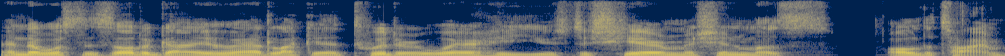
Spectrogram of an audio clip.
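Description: Fairly low in pitch, a man with an ordinary speaking voice keeps his intonation fairly even on a very clean recording with a silent background. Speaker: machinima creator and filmmaker. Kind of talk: casual interview conversation.

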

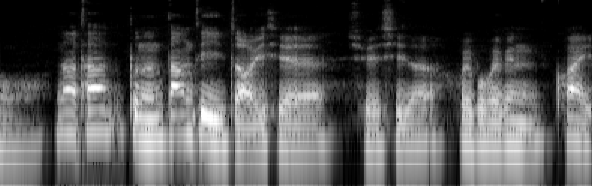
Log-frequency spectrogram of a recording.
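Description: Against a quiet background, a man speaks very slowly with hardly any pauses. His pitch is medium, with ordinary pitch variation. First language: a Chinese dialect (speaking Chinese). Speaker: software developer, hobby Japanese learner. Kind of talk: casual interview conversation. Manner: halting, many fillers.

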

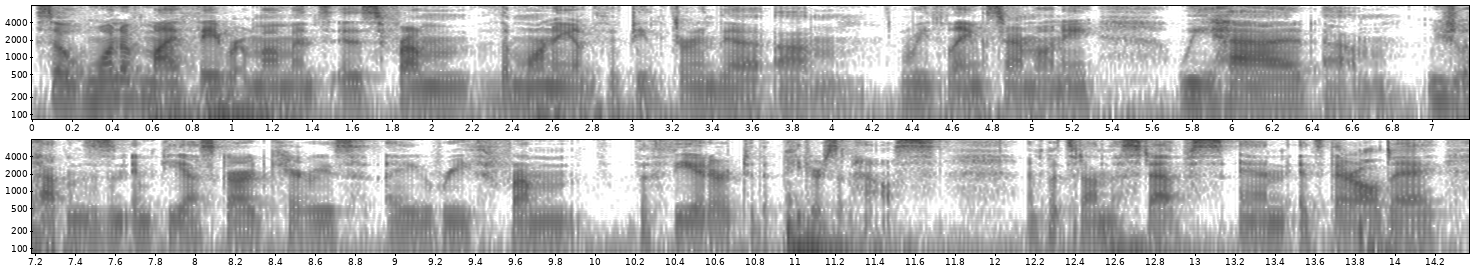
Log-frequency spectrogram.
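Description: A woman with a very deep, low pitch speaks at a moderate pace in a monotone, flat intonation, with big swings in loudness and audible room echo. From military family, moved often (Germany, Texas, Virginia). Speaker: theater programming manager. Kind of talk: casual chat.

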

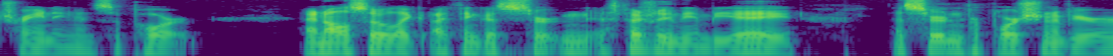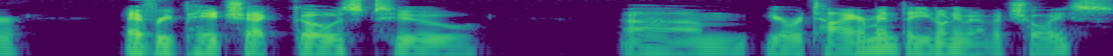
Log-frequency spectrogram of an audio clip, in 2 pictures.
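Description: With a Canadian accent, a man talks at a fairly quick pace with medium pitch and ordinary pitch variation. The recording is very clean and dry, close with no echo and a silent background. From Canada. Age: 30s. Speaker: podcast host. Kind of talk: casual chat. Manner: halting, many fillers.

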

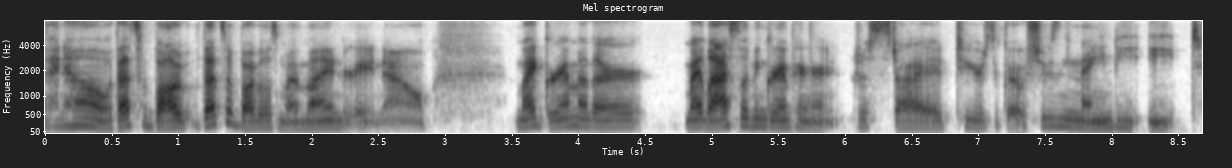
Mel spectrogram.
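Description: In a quiet setting, a woman with an unremarkable speaking voice talks at medium pitch and a moderate pace, with ordinary pitch variation. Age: 40s. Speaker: podcast host. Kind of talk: interview.

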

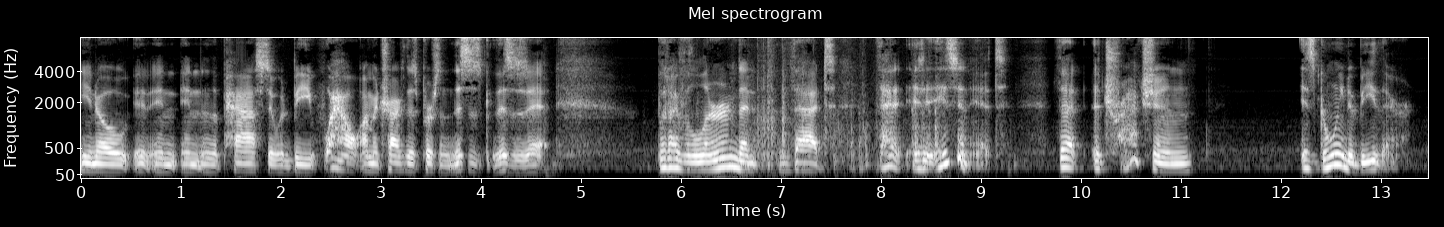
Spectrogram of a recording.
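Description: Against noticeable background noise, a man talks at a fairly slow pace with ordinary pitch variation and long, frequent pauses. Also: medium pitch for a man. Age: 30s. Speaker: marriage and family therapist, podcast host. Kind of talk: personal monologue. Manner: halting, many fillers; improvised.

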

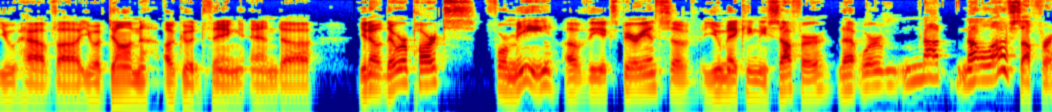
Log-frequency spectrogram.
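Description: At a fairly slow pace, a man with a Midwestern American accent speaks with very wide pitch swings against a quiet background. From Chicago.

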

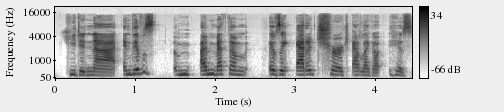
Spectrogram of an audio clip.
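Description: With an American accent, a woman speaks in a plain, everyday voice at medium pitch and a moderate pace, with ordinary pitch variation and a dry, close sound with no echo. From Orlando, Florida. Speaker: actress. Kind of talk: casual chat. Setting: remote call from her shed. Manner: laughs often.

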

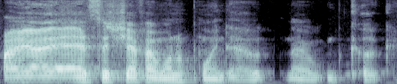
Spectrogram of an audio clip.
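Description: Over music in the background, the speaker talks at a moderate pace. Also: man. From Canada. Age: 20s. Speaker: cook. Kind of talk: casual chat.

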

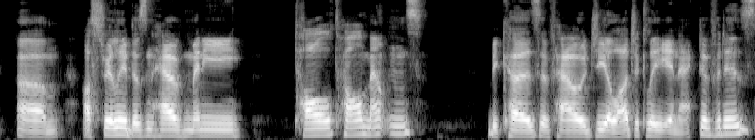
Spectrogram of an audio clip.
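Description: A man with an ordinary speaking voice, medium in pitch, at a fairly slow pace with fairly even intonation against a quiet background. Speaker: podcast co-host. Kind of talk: casual chat.

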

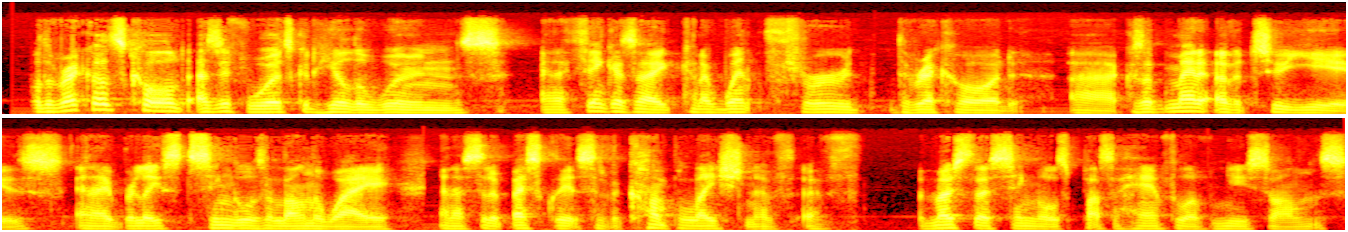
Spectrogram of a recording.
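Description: Speaking with an Australian accent, a man has a very deep, low voice. He goes at a very fast pace with ordinary pitch variation. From Australia, inner Sydney. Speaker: singer-songwriter. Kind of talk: interview conversation. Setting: video call.

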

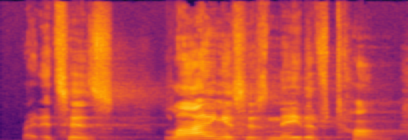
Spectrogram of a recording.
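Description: A high-pitched man's voice with audible room echo. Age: 40s. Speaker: pastor. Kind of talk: sermon.

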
